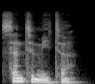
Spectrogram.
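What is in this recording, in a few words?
"centimetre", British English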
